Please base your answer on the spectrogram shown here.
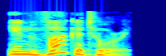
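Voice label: "invocatory", British English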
